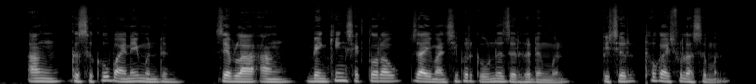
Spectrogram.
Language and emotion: Bodo, sad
